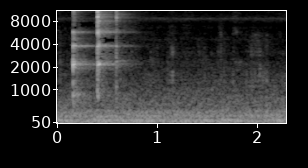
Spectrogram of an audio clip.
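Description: A metal spoon clinks twice against a ceramic bowl about half a second apart near the start, with short ringing tones. After that there is only quiet room tone.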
